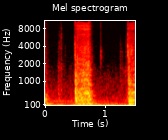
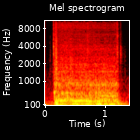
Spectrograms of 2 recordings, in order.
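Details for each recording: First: Ferrari 308 passenger-side electric window motor: two short, strained whirs as the glass creeps slowly, because the window is binding as it travels; the glass may be skewed, and lubrication and grease are planned. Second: Electric window motor on an 1980s Ferrari 308, passenger side: a brief smooth whir of about a second at steady pitch, no grinding or stalling, as the glass travels normally.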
